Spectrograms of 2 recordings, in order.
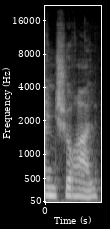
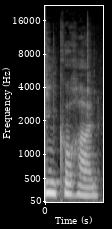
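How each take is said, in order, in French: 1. Le mot commence par un son sh. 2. Le mot commence par un son k. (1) "on ne dit pas une chorale" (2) "on dit une chorale"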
